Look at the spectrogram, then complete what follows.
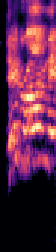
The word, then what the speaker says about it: Deuteronomy: d Deuteronomy 26:9 um what does Deuteronomy rhyme with does anybody know orange orange Deuteronomy rhymes with economy okay so being a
